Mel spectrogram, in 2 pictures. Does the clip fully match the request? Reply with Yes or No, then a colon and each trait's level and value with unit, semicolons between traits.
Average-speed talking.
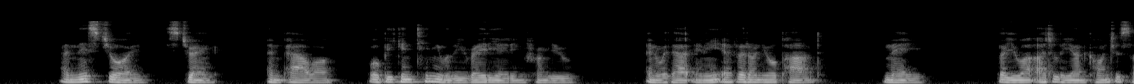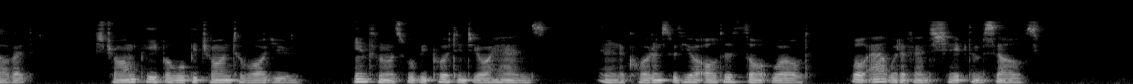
Yes: average, 145 wpm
